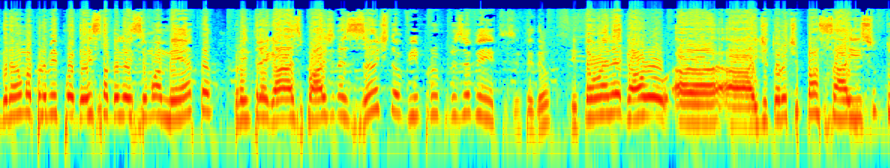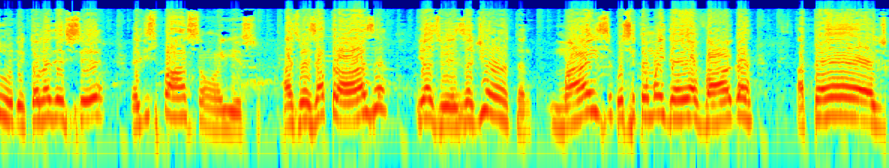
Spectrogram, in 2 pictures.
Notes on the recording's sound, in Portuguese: Duas entrevistas gravadas na Multiverso Comicon 2012. Duas entrevistas gravadas na Multiverso Comicon 2012.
